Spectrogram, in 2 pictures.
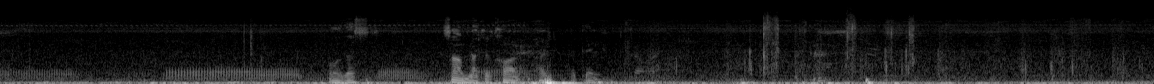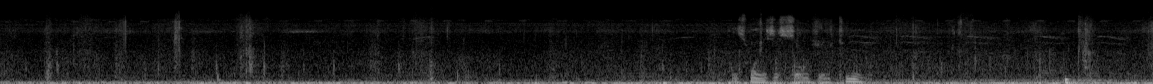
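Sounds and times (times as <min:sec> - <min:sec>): crickets chirring: 0:00.0 - 0:23.0
footsteps through grass: 0:05.7 - 0:23.0.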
